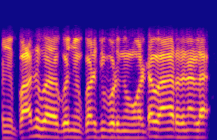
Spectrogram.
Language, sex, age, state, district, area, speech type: Tamil, male, 60+, Tamil Nadu, Thanjavur, rural, conversation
